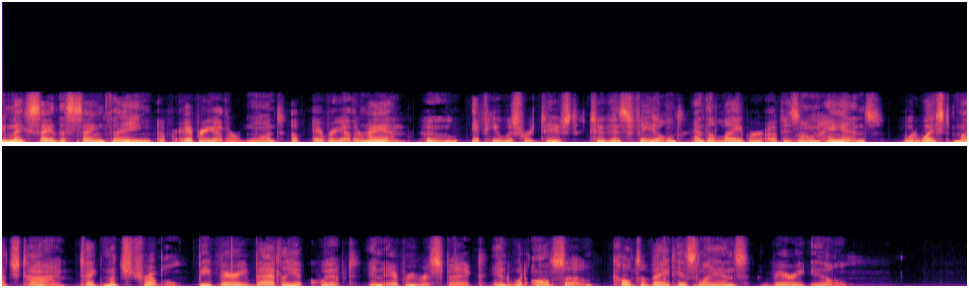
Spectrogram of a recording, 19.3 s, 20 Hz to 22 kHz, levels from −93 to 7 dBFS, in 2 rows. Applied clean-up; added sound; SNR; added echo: none; none; none; none.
